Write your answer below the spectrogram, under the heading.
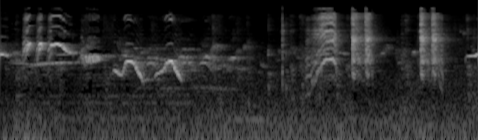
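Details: White-rumped shama in song training, singing in many voices: quick whistled phrases, looping slurs rising and falling, then harsh buzzy bursts and sharp chip notes near the end.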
